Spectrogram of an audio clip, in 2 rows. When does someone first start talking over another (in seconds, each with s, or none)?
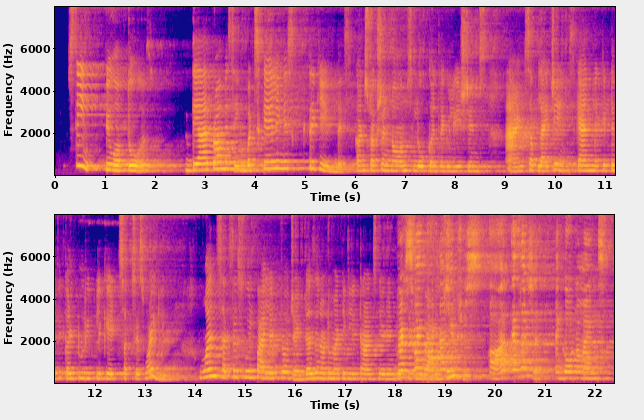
18.0 s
